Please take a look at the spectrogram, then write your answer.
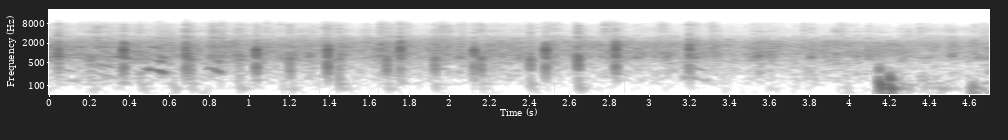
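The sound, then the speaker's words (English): A crowd at a C-Suite for Christ event applauds steadily for the distinguished panelists, many hands clapping in a dense, even patter with a few sharper individual claps standing out, sustained at moderate loudness throughout. “Let's give them a round of applause, huh?”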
